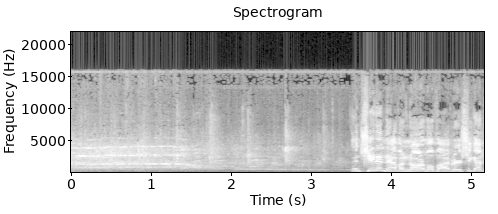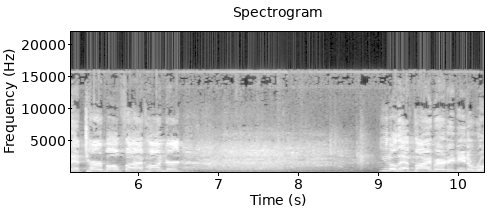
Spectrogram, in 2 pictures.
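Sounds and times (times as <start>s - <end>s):
audience applauding and cheering: 0.0s - 4.8s
high whooping voices: 0.0s - 4.8s
laughter: 1.4s - 4.0s, 6.4s - 9.0s
speech: 3.5s - 6.8s, 9.0s - 10.3s.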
